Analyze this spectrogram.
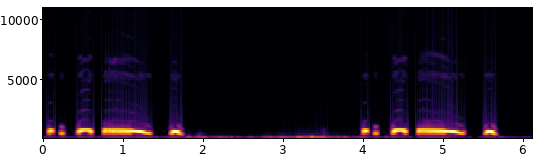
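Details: Liu Tan style song of a Spotted dove, used to draw a trained bird into answering: quick soft coos, then a drawn-out descending buzzy coo and a closing note, heard twice over a low rumbling background.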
